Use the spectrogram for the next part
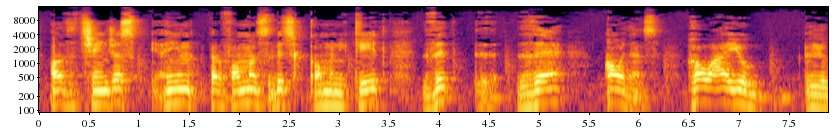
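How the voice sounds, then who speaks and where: A native Lithuanian speaker with a Lithuanian accent lectures on theatre directing, reading numbered points in a halting way and frequently correcting and restarting himself. His voice is medium-pitched with a darkish tone, and there's a little hiss or hum in the recording.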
